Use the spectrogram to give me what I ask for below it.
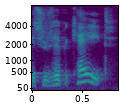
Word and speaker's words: certificate: but certificate certificate certificate four syllables stress the second syllable certificate certificate certificate certificate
